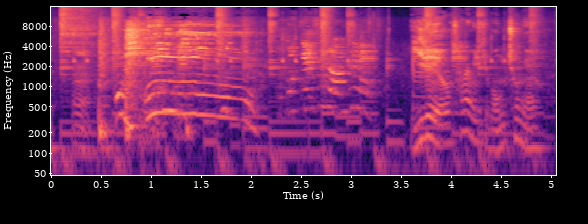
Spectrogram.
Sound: toilet wobbling

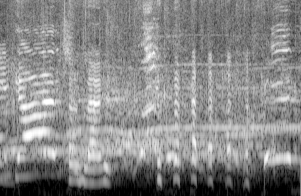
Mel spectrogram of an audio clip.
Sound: laughing

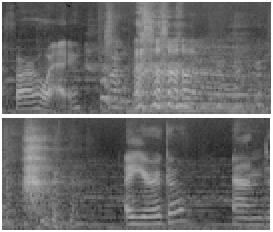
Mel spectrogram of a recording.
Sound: laughing

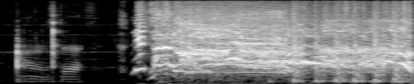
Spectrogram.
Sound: yelling and cheering

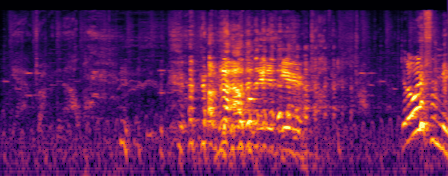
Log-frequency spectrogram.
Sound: laugh

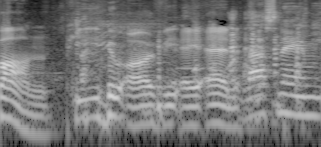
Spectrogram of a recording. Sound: group laughter

